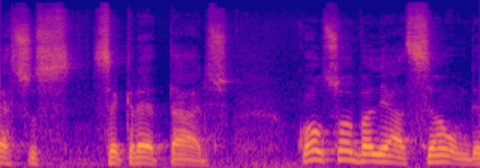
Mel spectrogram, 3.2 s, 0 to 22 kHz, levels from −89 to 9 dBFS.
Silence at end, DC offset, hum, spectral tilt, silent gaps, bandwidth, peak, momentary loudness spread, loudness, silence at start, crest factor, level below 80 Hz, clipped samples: 0 s; under 0.1%; none; -5 dB/octave; none; over 20 kHz; -4 dBFS; 11 LU; -21 LUFS; 0 s; 16 dB; -54 dBFS; under 0.1%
